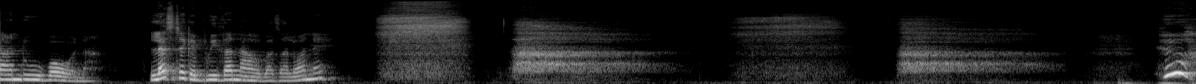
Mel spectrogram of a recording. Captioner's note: inhales. Exhales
